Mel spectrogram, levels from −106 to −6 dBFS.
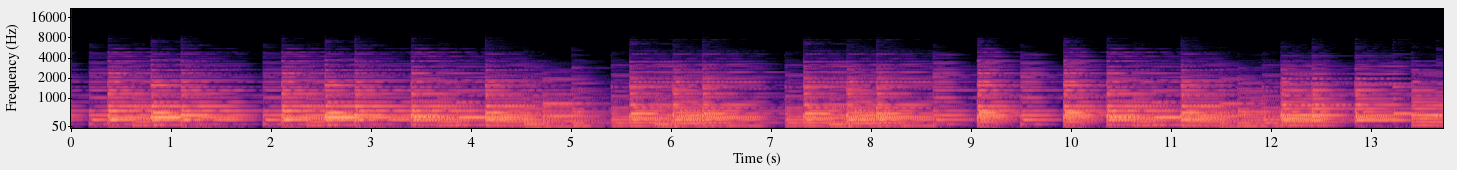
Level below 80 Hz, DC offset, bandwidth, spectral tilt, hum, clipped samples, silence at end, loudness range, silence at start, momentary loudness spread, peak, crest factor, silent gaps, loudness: -58 dBFS; under 0.1%; 5.8 kHz; -9.5 dB/octave; none; under 0.1%; 0 s; 3 LU; 0 s; 10 LU; -18 dBFS; 16 dB; none; -33 LUFS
